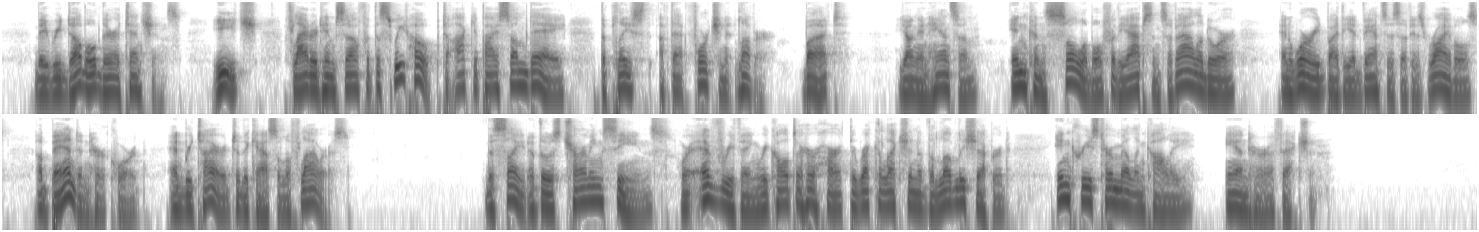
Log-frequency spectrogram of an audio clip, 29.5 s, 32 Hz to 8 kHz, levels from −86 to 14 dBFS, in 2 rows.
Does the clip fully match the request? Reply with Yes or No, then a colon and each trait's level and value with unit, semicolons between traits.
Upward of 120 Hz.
No: low, 100 Hz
